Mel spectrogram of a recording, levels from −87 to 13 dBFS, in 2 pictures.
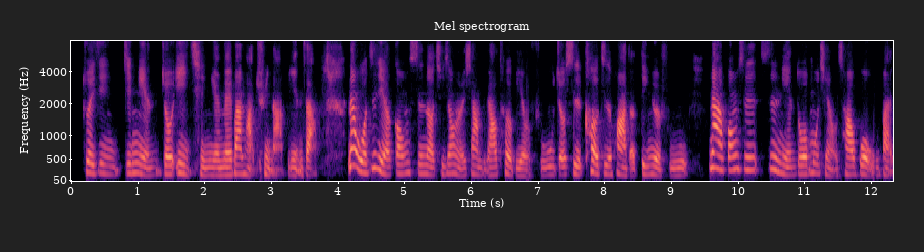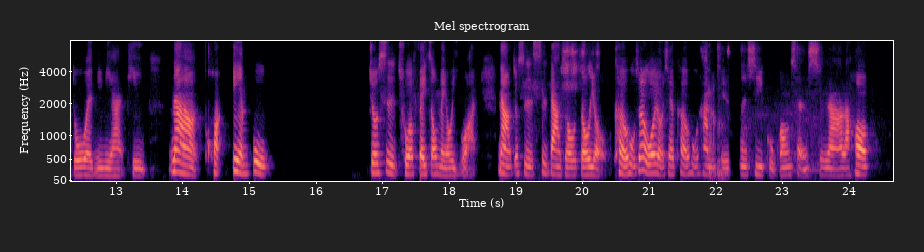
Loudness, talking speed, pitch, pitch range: -19 LUFS, 260 characters per minute, 180 Hz, 160-210 Hz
